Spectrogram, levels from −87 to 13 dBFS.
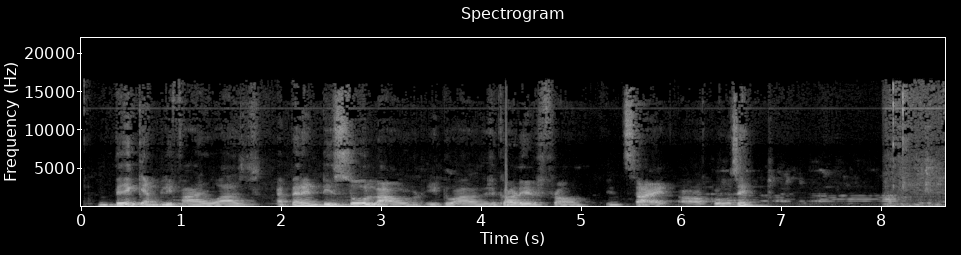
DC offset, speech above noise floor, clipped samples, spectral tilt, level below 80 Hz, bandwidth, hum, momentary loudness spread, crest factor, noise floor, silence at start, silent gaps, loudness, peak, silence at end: under 0.1%; 23 dB; under 0.1%; -6 dB/octave; -56 dBFS; 17 kHz; none; 14 LU; 18 dB; -42 dBFS; 0.2 s; none; -19 LUFS; -2 dBFS; 0 s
